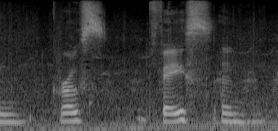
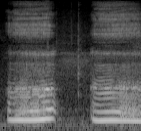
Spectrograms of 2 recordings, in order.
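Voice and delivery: deer grunt; 2 semitones higher, 10 dB louder than usual. Retold or imitated. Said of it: "I hope they go".

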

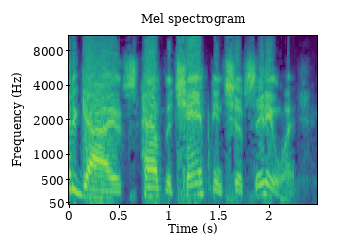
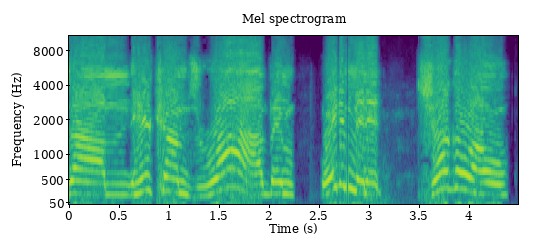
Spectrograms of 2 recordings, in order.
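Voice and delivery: urgent ringside commentary, a touch higher; live play-by-play; 6 semitones higher than usual. Acted. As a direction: call the action as it breaks.

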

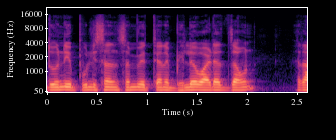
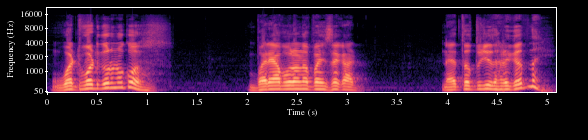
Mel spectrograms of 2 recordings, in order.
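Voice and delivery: loud, raised-pitch warning; stern threat; 4 semitones higher, 6 dB louder than usual. A narrator's reading. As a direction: cut off the excuses and threaten. Policeman threatens the suspect.

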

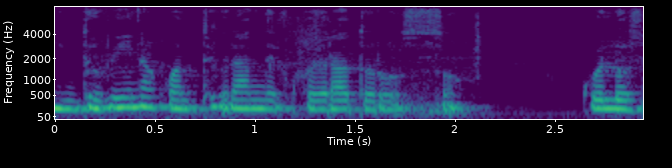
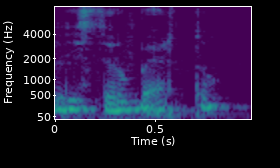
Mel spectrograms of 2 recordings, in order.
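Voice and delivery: plain reading voice

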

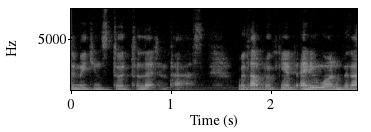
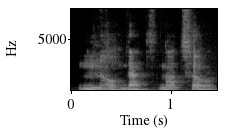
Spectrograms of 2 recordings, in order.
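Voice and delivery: slow echo; 5 semitones higher, much slower than usual. Acted. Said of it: "echoed Sazonov".

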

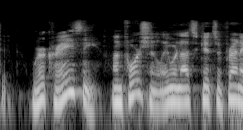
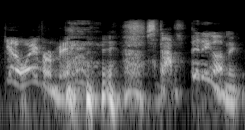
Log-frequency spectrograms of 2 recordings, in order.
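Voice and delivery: much higher, squealing get-away-from-me voice, with a laugh; disgusted bystander; 10 semitones higher than usual. Retold or imitated. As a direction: play a grossed-out onlooker shrinking from spit. Bystanders being spat on.

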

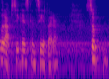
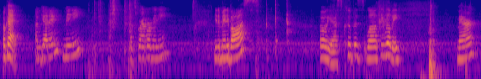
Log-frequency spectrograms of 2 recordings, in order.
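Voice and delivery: ordinary talk, nothing marked

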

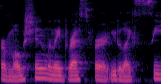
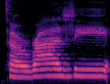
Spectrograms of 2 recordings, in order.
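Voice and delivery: drawn-out name call; 9 semitones higher, much slower than usual. Acted.

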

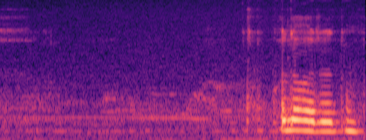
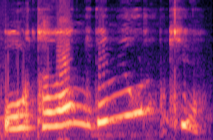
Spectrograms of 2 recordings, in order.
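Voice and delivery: higher, whiny near-tears complaint; frustrated whine; 7 semitones higher, 4 dB louder than usual. Real, not acted. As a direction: whine like you're about to cry. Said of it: "ağlayacağım lan".

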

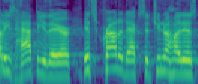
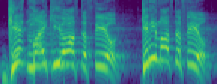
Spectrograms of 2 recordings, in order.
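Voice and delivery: high, mock frantic shout from the bleachers; a mother's panicked call to pull her son off the field; retold shouting; 8 semitones higher than usual. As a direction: play the wife yelling, pitched up high. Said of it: "my wife starts shouting".

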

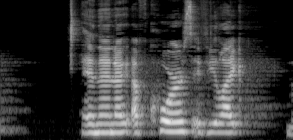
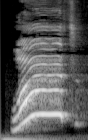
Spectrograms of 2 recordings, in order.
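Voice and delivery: sudden high shocked cry; blurted in disbelief; shocked what; 6 dB louder than usual. Real, not acted. Reacting as the song suddenly stops, shocked.

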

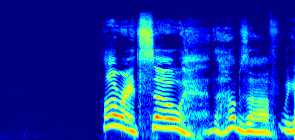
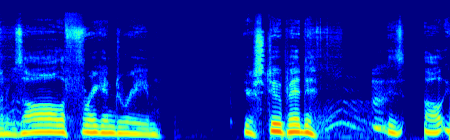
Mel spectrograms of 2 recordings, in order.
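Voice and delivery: usual speaking voice

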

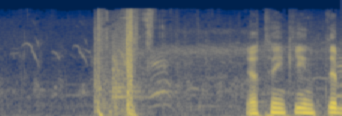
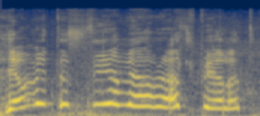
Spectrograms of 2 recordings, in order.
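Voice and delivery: very high put-on voice, scared and fed up; imitating girlfriend. Girlfriend on the sofa refusing the game, high squeaky plea. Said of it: "hon bara".

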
